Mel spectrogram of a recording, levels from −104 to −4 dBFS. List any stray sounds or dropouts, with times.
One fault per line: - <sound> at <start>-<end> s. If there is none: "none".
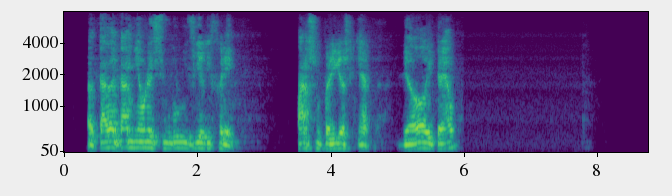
none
